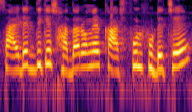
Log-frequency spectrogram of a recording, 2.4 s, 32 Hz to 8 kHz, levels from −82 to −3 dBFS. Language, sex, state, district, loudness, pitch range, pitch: Bengali, female, West Bengal, Alipurduar, -13 LUFS, 270-315 Hz, 300 Hz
